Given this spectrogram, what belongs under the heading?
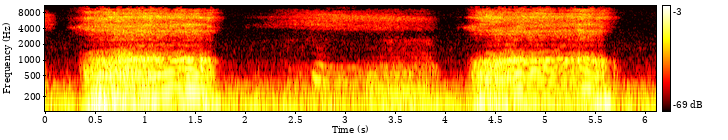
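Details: Real, unplanned daytime nap by a self-recording adult with sleep apnea and daytime sleepiness: deep snoring, heavy breathing, apnea pauses and belly movement, with snores strong enough that the feet move.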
